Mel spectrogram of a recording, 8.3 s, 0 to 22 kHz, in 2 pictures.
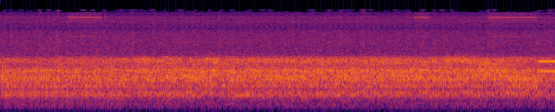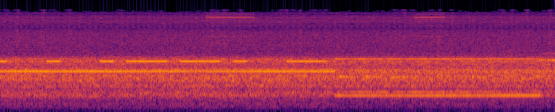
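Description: ICOM IC-PCR1000 shortwave receiver in CW mode with its 2.8 kHz filter, tuned across the 40-metre amateur band: a steady band of receiver hiss. About halfway in, a steady beat-note whistle from a signal appears, along with a higher tone that switches on and off. Near the end the whistle drops to a lower pitch as the receiver steps down 1 kHz.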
